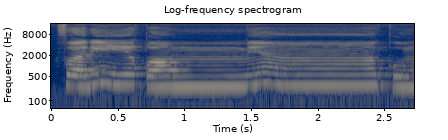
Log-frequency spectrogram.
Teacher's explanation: میم ساکن کے بعد میم ہے، ادغام شفوی ہوگا، غنہ کریں گے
